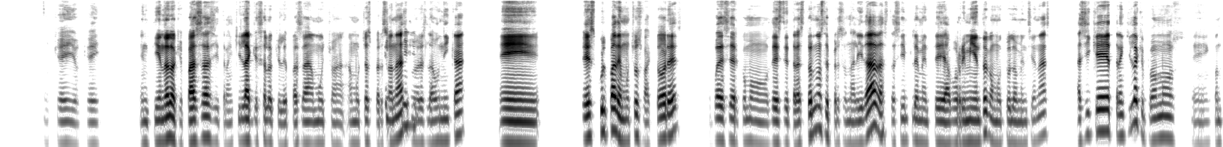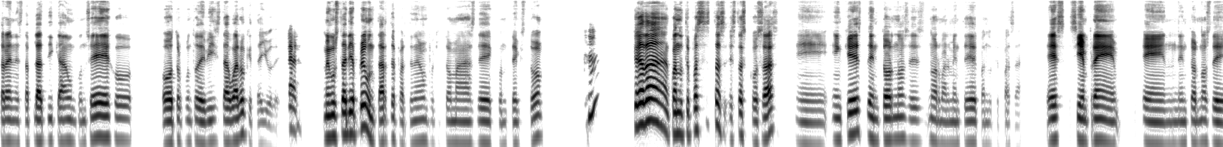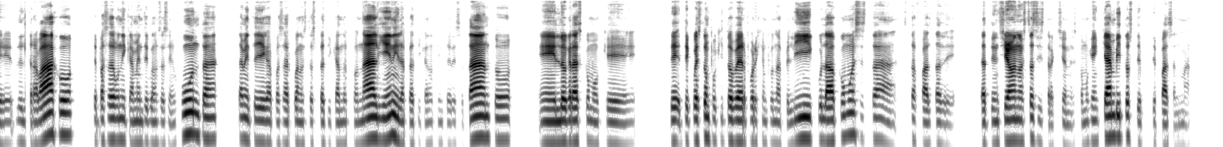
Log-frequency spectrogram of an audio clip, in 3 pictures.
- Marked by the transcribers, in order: none
- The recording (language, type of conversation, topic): Spanish, advice, ¿Cómo puedo evitar distraerme cuando me aburro y así concentrarme mejor?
